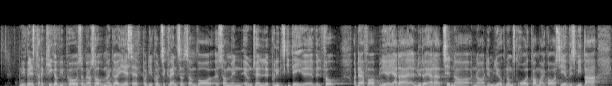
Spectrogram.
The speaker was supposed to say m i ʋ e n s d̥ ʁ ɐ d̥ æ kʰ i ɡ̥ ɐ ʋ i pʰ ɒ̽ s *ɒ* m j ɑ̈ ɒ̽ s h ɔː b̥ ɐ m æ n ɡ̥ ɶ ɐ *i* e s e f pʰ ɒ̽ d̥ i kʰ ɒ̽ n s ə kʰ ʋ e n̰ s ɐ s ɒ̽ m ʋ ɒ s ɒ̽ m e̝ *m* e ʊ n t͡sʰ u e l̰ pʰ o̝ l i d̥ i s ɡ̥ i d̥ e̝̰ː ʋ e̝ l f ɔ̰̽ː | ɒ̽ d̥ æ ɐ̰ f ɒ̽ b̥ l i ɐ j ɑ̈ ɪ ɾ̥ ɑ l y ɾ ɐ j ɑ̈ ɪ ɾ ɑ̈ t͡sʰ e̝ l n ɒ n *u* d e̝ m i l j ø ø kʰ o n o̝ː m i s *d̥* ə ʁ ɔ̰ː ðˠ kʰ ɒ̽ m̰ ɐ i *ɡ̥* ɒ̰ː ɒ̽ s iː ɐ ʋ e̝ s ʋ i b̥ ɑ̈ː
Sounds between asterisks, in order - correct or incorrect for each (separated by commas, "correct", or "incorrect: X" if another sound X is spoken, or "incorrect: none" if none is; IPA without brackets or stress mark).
correct, correct, incorrect: n, incorrect: ɒ, incorrect: ɡ̥, correct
